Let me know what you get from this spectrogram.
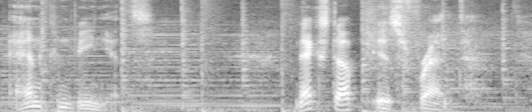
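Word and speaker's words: Frient: Next up is Friend. Friend is pronounced like friend, with a T in place of the D.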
